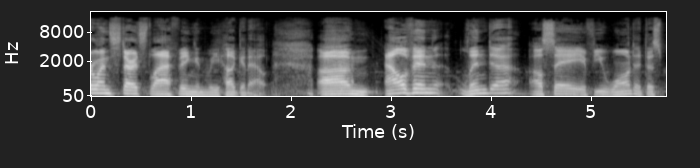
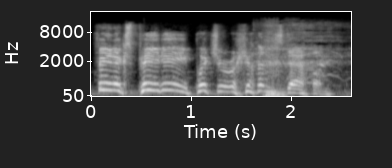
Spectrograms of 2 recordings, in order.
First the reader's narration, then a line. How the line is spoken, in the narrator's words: Alvin, Kyoti yells out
